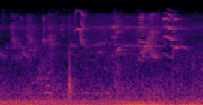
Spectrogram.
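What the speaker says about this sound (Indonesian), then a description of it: "Terakhir sudah pertarungan burung kacer." Oriental magpie-robins (kacer) sing at a bird contest, bright chirps and whistled phrases scattered over a constant low rumble of crowd and background noise.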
